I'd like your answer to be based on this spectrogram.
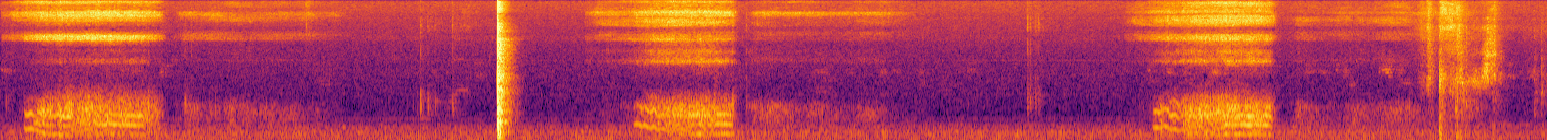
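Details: Snoring: three slow, rough snoring breaths with quiet pauses between them, about one every five to six seconds, with one sharp click partway through.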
